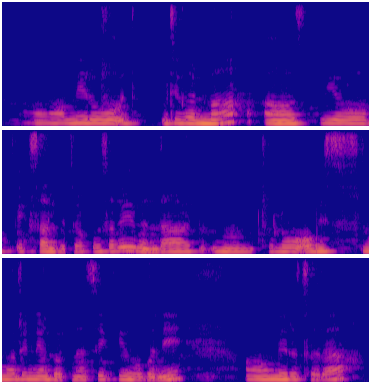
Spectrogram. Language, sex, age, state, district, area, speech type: Nepali, male, 45-60, West Bengal, Kalimpong, rural, spontaneous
